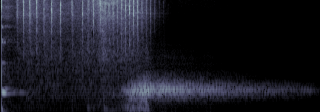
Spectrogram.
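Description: Logo-animation sound effect: a sharp hit, a rapid run of ticks, then a low thud and a ringing tone that slowly fades out.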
